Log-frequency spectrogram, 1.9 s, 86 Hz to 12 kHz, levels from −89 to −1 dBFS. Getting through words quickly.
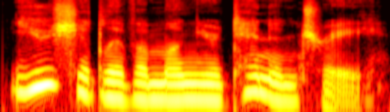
No: average, 185 wpm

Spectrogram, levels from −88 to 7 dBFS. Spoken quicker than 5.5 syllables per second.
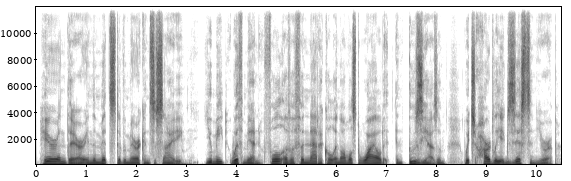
No: 4.6 syllables/s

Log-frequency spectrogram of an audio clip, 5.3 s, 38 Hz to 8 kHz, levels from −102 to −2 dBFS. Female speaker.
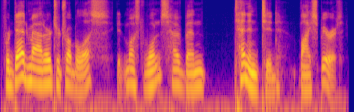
No: male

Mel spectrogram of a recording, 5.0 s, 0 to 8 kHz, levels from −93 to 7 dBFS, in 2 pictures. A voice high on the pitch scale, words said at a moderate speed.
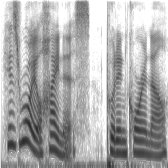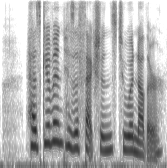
Yes: high, 225 Hz; average, 145 wpm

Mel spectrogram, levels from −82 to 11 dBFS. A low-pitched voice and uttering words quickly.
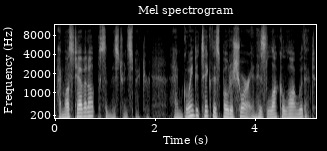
Yes: low, 120 Hz; fast, 250 wpm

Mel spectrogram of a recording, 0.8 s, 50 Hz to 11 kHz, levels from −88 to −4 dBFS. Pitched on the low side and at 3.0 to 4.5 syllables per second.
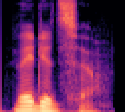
No: low, 105 Hz; 5.8 syllables/s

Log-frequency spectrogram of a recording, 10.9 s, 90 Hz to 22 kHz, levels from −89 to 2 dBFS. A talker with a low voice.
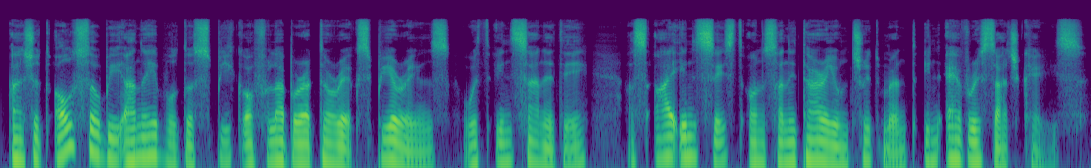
Yes: low, 105 Hz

